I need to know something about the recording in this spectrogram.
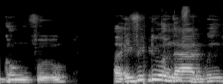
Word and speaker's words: kung fu: Like, whatever they're doing, like, let's say kung fu, or I think it's pronounced gong fu.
